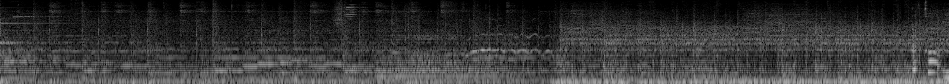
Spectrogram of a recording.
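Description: A horse in the video game Final Fantasy XIV neighs and whinnies over clip-clopping hooves, set against continuous layered game music that swells louder partway through.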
